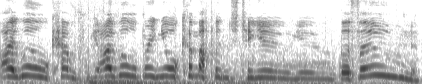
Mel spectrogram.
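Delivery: put-on seven-year-old child voice. Describing how a character sounds, imitating a seven-year-old. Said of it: "this like seven-year-old being like".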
